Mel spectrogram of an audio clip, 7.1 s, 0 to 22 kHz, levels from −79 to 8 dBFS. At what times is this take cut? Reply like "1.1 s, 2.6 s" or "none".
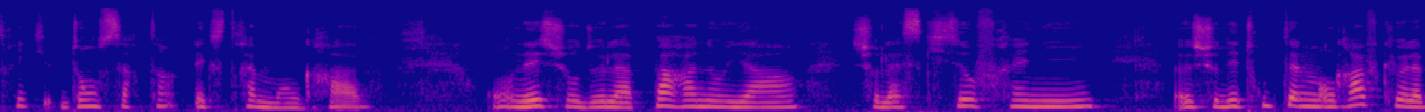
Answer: none

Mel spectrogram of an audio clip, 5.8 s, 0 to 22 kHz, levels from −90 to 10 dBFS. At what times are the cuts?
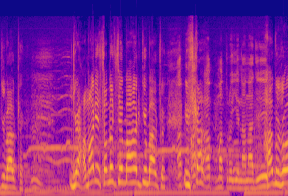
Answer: none

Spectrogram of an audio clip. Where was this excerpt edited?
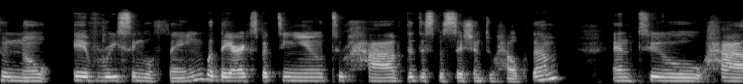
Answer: none

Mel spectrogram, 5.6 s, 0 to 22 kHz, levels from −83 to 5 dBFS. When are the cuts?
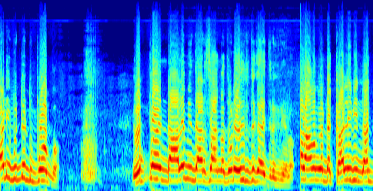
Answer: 4.5 s

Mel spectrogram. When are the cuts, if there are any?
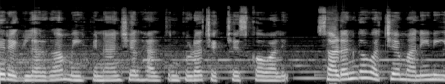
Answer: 3.1 s

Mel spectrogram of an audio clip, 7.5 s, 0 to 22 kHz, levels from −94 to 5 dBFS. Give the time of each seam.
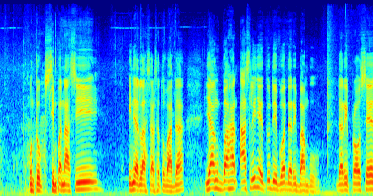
none

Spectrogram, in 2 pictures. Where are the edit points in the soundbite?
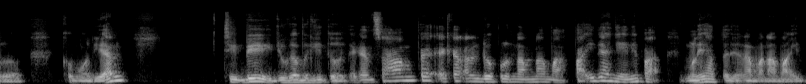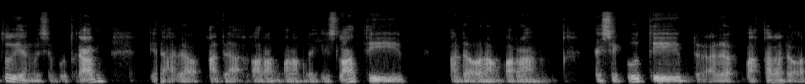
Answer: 6.7 s

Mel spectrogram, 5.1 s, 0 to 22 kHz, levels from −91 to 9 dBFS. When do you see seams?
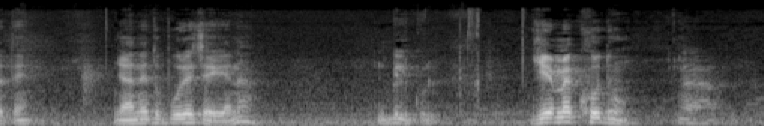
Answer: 3.1 s

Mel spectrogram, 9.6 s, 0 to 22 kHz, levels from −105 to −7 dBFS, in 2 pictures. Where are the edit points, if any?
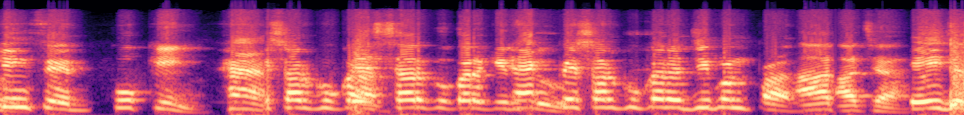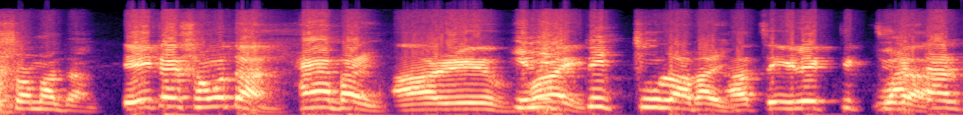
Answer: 1.4 s, 4.2 s

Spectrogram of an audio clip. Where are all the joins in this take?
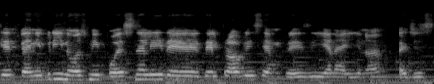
none

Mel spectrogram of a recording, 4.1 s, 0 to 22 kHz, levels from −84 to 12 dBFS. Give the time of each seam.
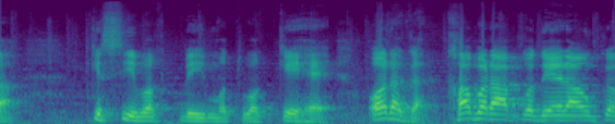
2.9 s

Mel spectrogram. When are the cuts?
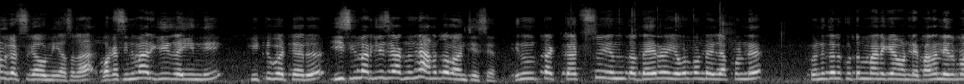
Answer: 1.0 s, 3.3 s, 5.0 s

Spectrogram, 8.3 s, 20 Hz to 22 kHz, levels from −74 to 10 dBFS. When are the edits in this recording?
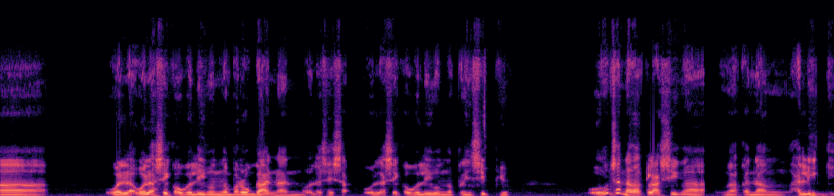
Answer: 7.1 s

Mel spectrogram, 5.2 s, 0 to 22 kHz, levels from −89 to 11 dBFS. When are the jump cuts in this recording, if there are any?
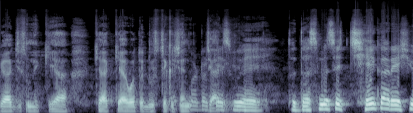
2.6 s

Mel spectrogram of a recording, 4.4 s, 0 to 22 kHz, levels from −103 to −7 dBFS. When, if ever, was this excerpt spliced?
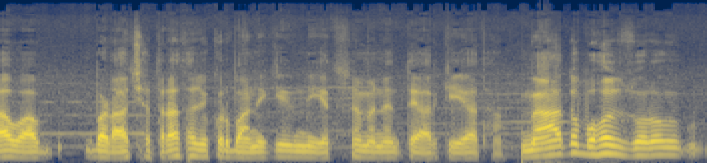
3.1 s

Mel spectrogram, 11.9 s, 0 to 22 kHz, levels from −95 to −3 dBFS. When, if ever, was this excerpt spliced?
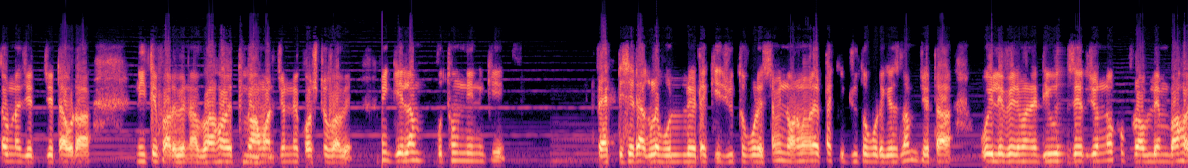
3.8 s

